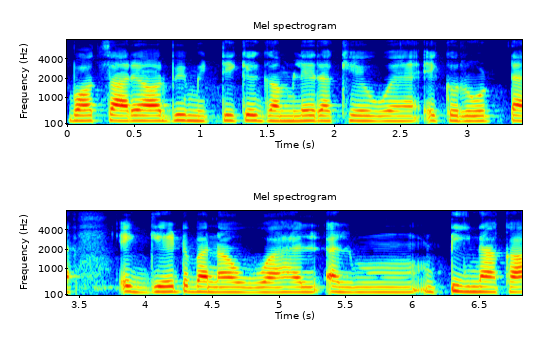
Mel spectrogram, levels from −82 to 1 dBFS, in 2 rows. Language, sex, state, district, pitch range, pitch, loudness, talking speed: Hindi, female, Chandigarh, Chandigarh, 175-185 Hz, 180 Hz, -17 LUFS, 200 wpm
